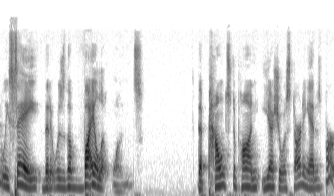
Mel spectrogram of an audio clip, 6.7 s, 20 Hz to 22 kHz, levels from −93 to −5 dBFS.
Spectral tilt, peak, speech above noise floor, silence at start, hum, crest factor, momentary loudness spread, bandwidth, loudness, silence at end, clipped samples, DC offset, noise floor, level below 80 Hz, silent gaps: -5 dB/octave; -4 dBFS; 46 dB; 0 s; none; 24 dB; 19 LU; 13.5 kHz; -25 LUFS; 0 s; under 0.1%; under 0.1%; -71 dBFS; -52 dBFS; none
